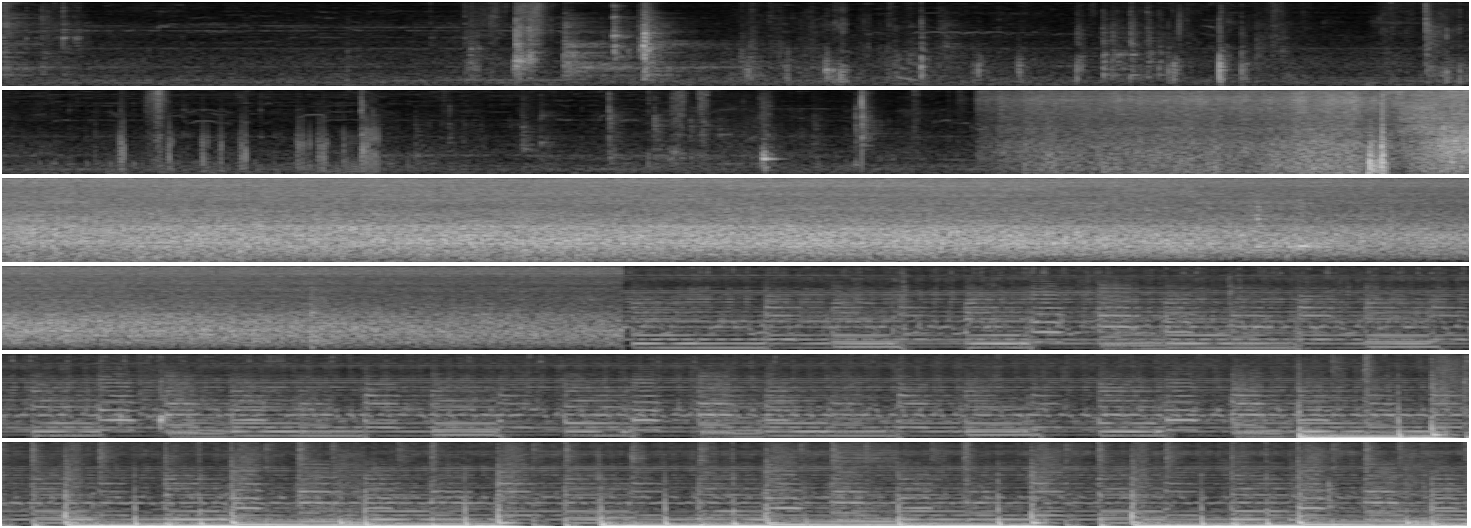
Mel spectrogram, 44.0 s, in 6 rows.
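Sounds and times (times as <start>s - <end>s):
pressurised gas hissing: 12.2s - 25.2s, 26.8s - 44.0s.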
